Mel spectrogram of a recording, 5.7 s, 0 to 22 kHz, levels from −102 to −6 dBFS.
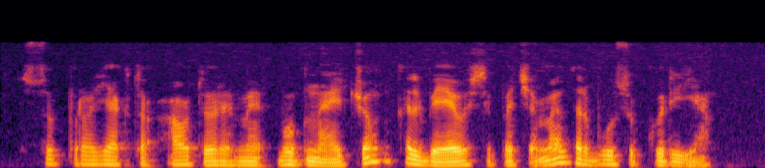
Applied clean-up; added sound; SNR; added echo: none; none; none; none.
